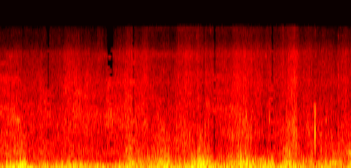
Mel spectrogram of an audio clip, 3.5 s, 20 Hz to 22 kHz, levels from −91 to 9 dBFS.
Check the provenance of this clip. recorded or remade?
recorded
